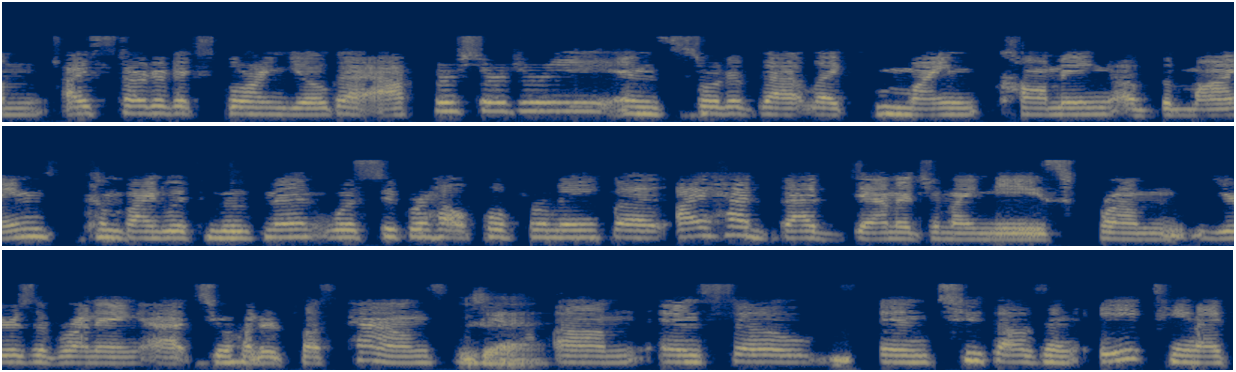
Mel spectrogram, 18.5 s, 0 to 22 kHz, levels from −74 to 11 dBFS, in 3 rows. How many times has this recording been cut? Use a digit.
1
